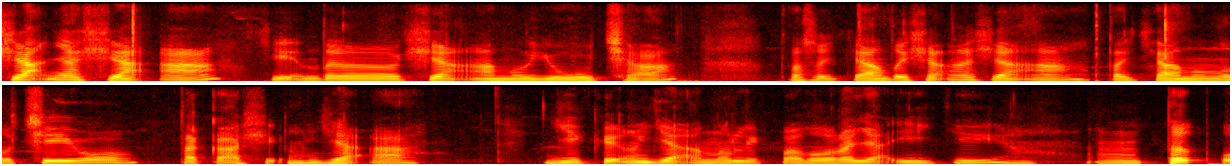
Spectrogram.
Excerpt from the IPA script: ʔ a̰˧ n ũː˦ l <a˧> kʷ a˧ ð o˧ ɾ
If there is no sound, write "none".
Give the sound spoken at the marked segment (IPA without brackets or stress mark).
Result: i˧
